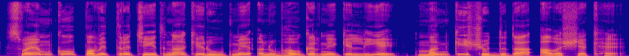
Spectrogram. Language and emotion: Hindi, neutral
